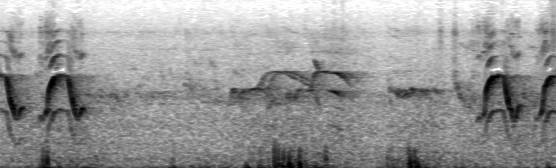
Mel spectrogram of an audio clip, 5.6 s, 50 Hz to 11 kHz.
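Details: Australian magpies in Beverly Hills, Sydney, Australia, August 2015, singing together in a long concert; arched warbling notes at start and end, a softer gurgling passage in the middle, with low background rumbles.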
